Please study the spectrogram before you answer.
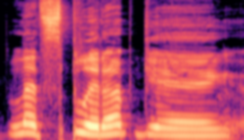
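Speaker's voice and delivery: very loud, high cartoon announcement; big, high-pitched rallying cry; rallying catchphrase. A narrator's reading. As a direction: belt it out like a cartoon gang leader. Fred announces his catchphrase.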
